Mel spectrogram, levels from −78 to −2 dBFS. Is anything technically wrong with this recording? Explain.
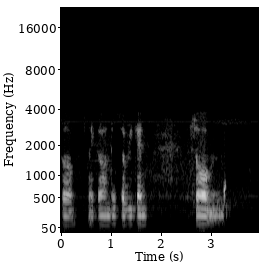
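Yes. Just after "on this uh weekend", from 2.22 to 2.24 s, the speech drops out in a brief 20 ms hole with abrupt edges. This is packet loss filled with silence. A block of audio never reached the receiver, and it played digital silence in its place. The gap's length points to a single lost packet. The band-limited G.711 telephone sound carries on either side of the gap.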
